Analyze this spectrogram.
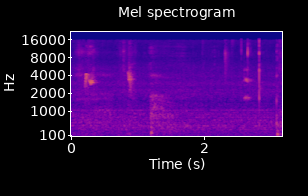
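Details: A two-week, three-day-old green-rumped parrotlet chick gives three or four thin, high, unevenly spaced squeaks during its first hand-feeding, with soft clicks and handling sounds in a quiet room.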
